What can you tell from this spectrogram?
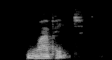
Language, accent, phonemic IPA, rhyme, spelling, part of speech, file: English, Southern England, /ˈwæ.bɪt/, -æbɪt, wabbit, adjective / noun, LL-Q1860 (eng)-wabbit.wav
- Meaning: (adjective) Exhausted; tired; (noun) A rabbit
